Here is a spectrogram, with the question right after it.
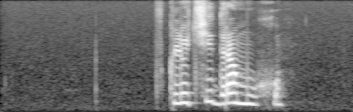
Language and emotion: Russian, neutral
